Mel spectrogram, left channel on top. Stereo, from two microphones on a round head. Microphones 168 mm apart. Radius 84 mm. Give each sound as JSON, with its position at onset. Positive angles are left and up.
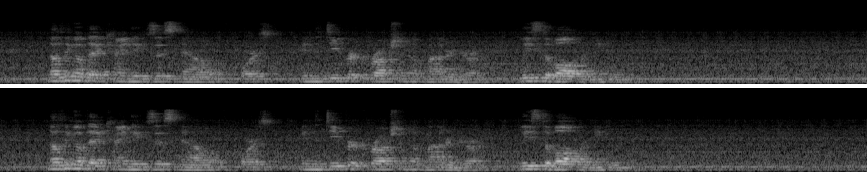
{"t": 0.5, "sound": "a man speaking", "side_deg": -15, "distance_m": 0.8}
